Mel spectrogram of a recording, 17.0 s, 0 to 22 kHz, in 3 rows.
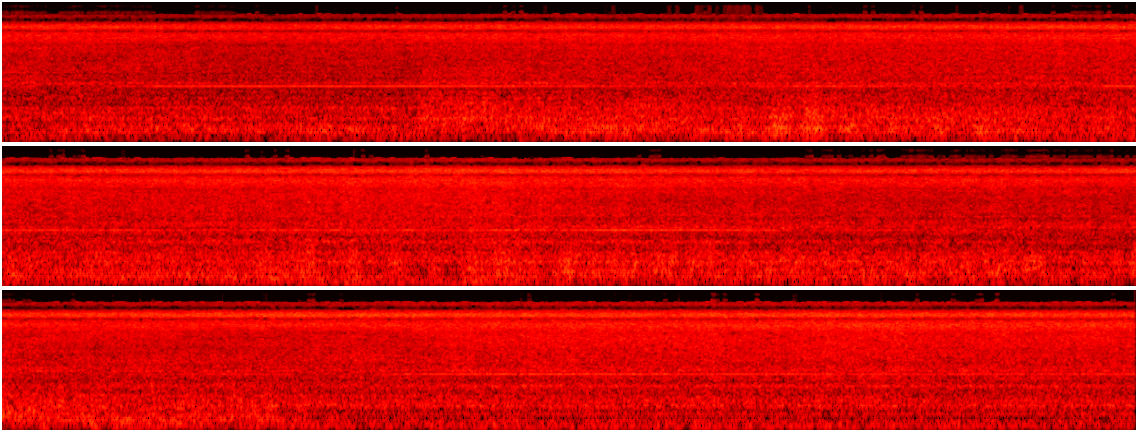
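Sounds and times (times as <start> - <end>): strongly blowing air: 1.5 - 13.8.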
